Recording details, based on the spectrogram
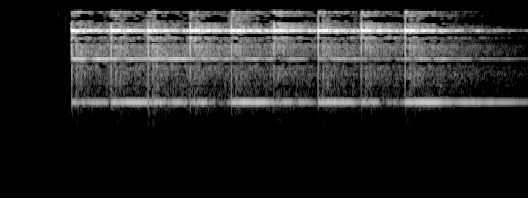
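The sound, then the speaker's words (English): A spoon taps a glass of water in a quick, steady series of about a dozen strikes, each adding to a bright, sustained high ringing tone that hangs in the air. No one speaks. “Then Draco Malfoy took up a spoon in one hand and a glass of water in the other, and began tapping, producing a clear ringing sound.”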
